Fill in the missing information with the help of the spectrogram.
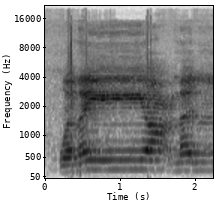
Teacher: nun mati ketemu dengan ya. Nunnya dimasukkan ke dalam ya. Nunnya lebur. Kemudian nunnya lebur, dikasih tasydid, dikasih lisannya diangkat. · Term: idgham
